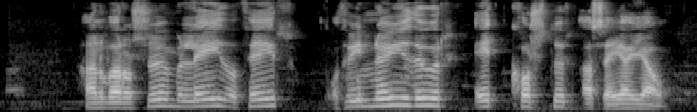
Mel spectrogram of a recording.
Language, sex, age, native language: Icelandic, male, 30-39, Icelandic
